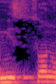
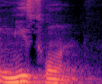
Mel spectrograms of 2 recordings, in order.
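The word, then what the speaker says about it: mission: কিন্তু আমরা এই ওয়ার্ডটিকে মিস সন উচ্চারণ করি না। আমরা এরকমই উচ্চারণ করে আসছি। তাই আমাদের রিডিং পড়তে গিয়ে অনেক অনেক ভুল হচ্ছে। কিন্তু আমরা এরকম রিডিং পড়বো না। এখানে আমাদের সিক্রেট টিপস ইউজ করতে হবে। এর উচ্চারণটা হবে মিসন।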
